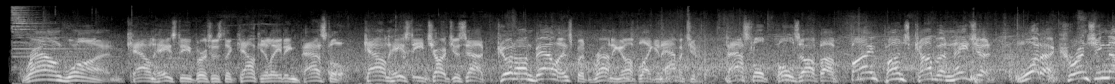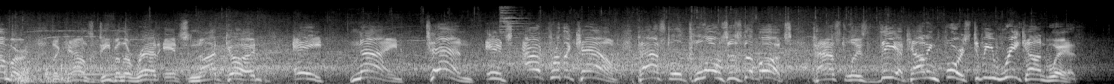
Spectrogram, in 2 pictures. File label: Boxing Commentator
